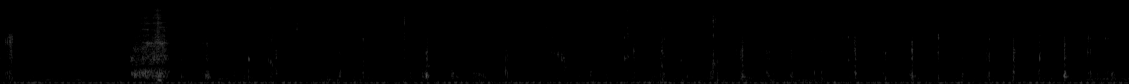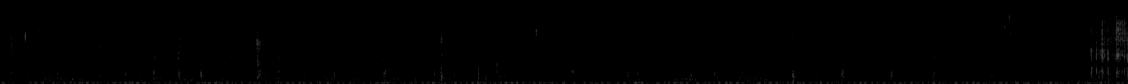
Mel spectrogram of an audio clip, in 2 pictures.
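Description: Quiet, close-miked chewing of potato-salad toast: soft wet chewing with small crunches of the toasted bread, and louder crunches about a second and a half in and again near the end.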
